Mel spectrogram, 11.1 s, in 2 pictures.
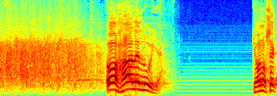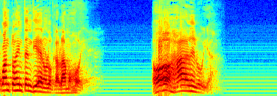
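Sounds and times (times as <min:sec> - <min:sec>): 
audience applause: 0:00.0 - 0:02.2
speech: 0:02.1 - 0:03.3, 0:05.1 - 0:07.3, 0:08.6 - 0:09.8.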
